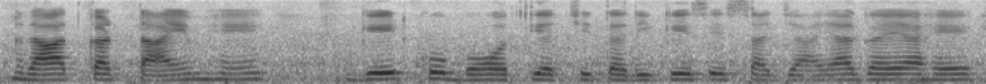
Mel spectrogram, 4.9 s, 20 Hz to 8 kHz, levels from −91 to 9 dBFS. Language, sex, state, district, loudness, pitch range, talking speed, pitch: Hindi, female, Haryana, Rohtak, -19 LUFS, 185-205 Hz, 170 wpm, 195 Hz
